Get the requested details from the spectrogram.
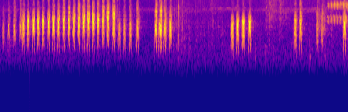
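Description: Rapid, dry chattering calls of an orchard oriole: one long rattling series followed by several shorter bursts, clear, with no voices.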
